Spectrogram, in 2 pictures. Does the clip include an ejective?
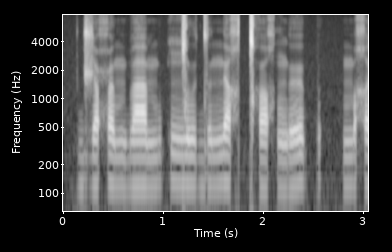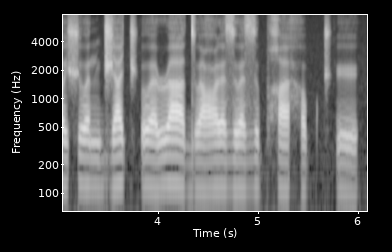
yes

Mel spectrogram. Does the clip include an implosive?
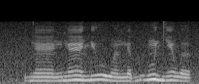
no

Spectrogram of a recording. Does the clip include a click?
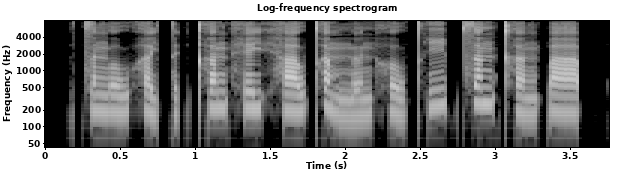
no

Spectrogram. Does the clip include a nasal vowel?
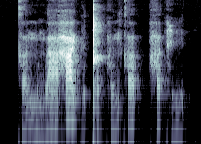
no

